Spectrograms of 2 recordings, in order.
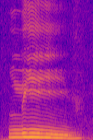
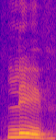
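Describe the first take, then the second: First: The vowel is a tense, clear 'ee' sound. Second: The vowel sounds lax, between 'ee' and 'i'. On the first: The speaker calls it right. "This time I got it right" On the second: The speaker calls it wrong. "now I'm gonna say it with an accent, so I'm not gonna pronounce it correctly"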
